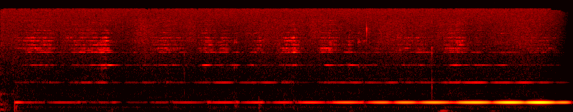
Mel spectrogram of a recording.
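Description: A crystal alchemy singing bowl, Mother of Platinum with a violet flame on the rim, rings a sustained A note alone, a pure steady hum that swells into slow pulsing waves as it grows louder toward the end.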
